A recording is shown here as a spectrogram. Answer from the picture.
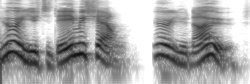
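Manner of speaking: strong, very Scottish way of talking. Retelling what a middle brother always asks: imitating Derek's Scottish accent. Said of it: "they're very Scottish, and they seem to speak like this".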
